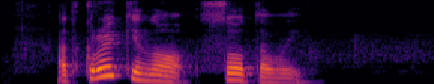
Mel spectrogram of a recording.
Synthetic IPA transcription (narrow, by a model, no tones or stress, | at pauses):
a̰t̪kɾɔjkʲinɔsɔt̪ɐvɨ̰j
